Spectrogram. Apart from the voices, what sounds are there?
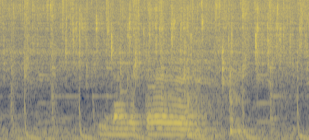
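frying ingredients in oil for homemade kothu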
